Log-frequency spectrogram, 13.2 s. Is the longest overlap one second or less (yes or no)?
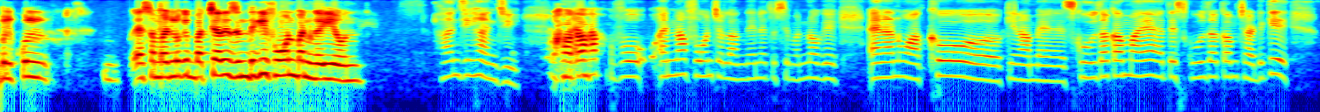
yes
